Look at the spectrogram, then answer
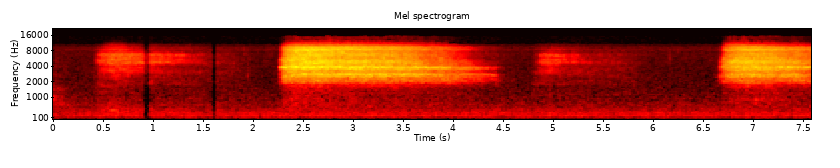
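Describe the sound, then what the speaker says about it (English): Deep breathing during a yoga session: slow, airy inhales and long exhales in a steady rhythm, close and clear, with quiet pauses between breaths and no talking. "Big breaths here."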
